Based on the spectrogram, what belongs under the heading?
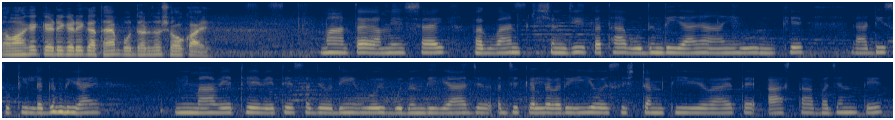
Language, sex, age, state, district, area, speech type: Sindhi, female, 30-45, Delhi, South Delhi, urban, spontaneous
